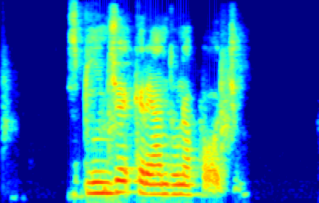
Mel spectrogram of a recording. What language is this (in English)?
Italian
